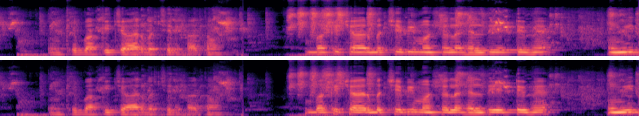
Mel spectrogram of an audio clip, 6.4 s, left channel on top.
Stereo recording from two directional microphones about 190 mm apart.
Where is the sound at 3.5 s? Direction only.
60° right (ahead or behind).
